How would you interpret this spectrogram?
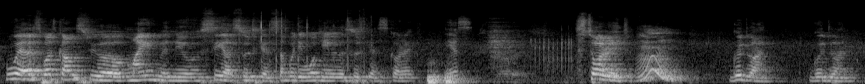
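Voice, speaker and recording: A middle-aged Kenyan woman, originally from Western Kenya, leads a youth session as a minister. She keeps it lively by quizzing the room. Her handheld microphone picks up the echo of a church hall with a faint hiss behind her. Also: on the low side. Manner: engaging, quizzes the audience, mixes in Swahili. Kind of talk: interactive teaching to a youth group. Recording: echoey hall with faint noise.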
